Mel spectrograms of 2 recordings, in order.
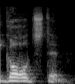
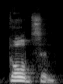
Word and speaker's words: Goldson: Trice can never be Goldston. Goldson. I said it wrong.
